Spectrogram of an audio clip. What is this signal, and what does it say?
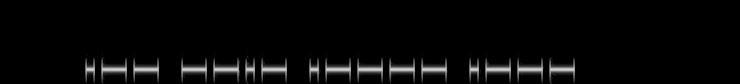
Morse code, heard as a keyed tone, about 15 wpm, 700 Hz. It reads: WQ1J
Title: USA Call Signs - 4 Characters - Repeated 3x - 15wpm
